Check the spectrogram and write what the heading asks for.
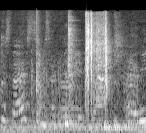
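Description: People's voices laughing and murmuring under their breath, with a short, sharp hiss a little over a second in.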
